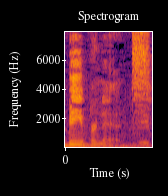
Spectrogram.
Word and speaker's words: Bebernitz: And how do I pronounce that? Biebernitz. Biebernitz.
